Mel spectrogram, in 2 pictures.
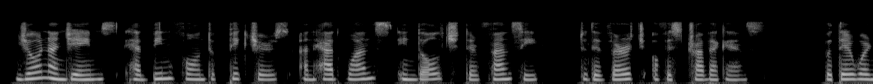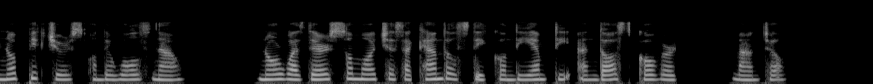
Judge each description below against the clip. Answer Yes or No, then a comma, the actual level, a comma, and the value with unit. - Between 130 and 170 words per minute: Yes, average, 150 wpm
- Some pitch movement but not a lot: No, narrow, 1.6 semitones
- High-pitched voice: Yes, high, 230 Hz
